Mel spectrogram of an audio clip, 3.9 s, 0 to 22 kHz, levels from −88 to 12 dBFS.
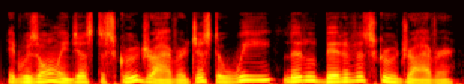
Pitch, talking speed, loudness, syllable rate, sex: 145 Hz, 200 wpm, -17 LUFS, 5.5 syllables/s, male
